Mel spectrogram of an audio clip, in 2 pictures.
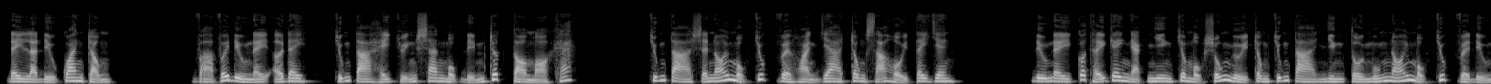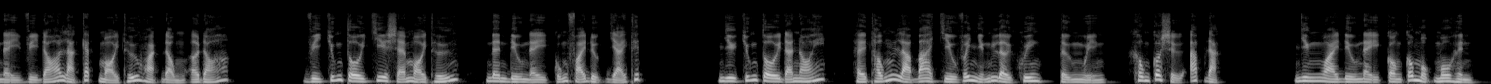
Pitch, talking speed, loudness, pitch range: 135 Hz, 230 wpm, -22 LUFS, 115-160 Hz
